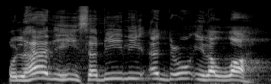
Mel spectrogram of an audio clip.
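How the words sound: It stops right after 'ila Allah'. He alone is the one who calls to God. "والوقف الثاني ... تقف"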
